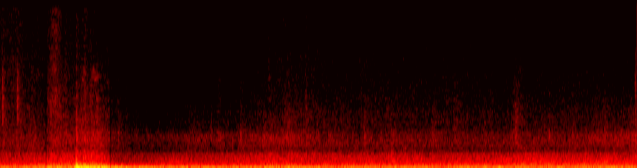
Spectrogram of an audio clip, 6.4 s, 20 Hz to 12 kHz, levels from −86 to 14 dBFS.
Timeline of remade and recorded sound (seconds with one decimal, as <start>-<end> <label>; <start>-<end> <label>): 0.0-2.2 recorded; 2.2-2.9 remade; 2.9-4.4 recorded; 4.4-5.3 remade; 5.3-6.4 recorded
